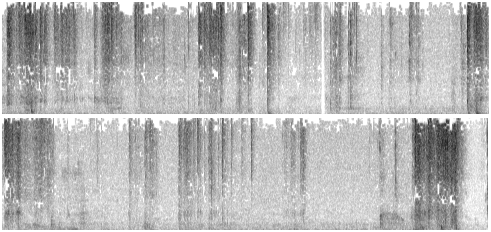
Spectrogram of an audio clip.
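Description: Close-miked eating sounds: a person chewing paratha, with irregular wet mouth clicks and lip smacks and a louder burst of chewing near the end.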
